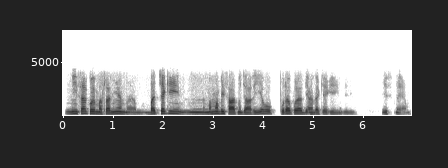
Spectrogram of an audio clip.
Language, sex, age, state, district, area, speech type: Urdu, male, 18-30, Jammu and Kashmir, Srinagar, urban, conversation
